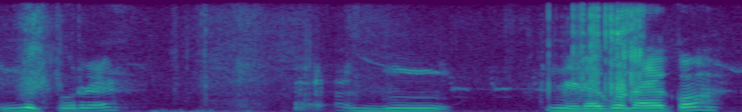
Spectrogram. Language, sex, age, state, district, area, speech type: Santali, male, 18-30, Jharkhand, Seraikela Kharsawan, rural, spontaneous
